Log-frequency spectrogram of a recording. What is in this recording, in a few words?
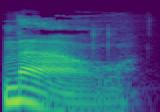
"now", English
